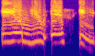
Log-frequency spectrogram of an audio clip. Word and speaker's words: Muse: My last name was M U S E. And when they call road, that's a who? What? But it's pronounced muse.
